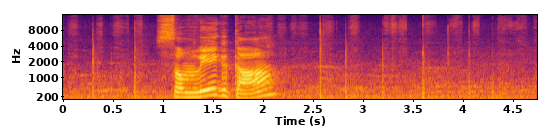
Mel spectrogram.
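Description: Chalk or marker taps and scratches across a classroom board in short, crisp strokes, recurring steadily under a voice that speaks briefly in Hindi in the middle.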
